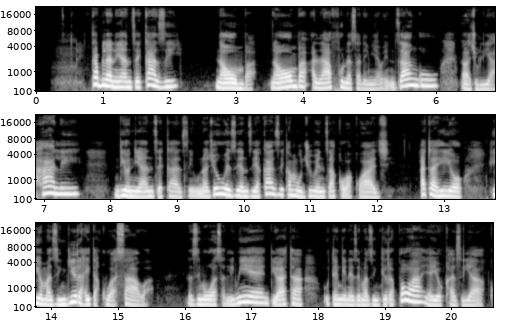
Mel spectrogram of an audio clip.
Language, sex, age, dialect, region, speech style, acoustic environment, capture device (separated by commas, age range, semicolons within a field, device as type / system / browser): Swahili, female, 18-24, Kenya - Kiambu, Kenya, relaxed, silence, mobile / Linux / Chrome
